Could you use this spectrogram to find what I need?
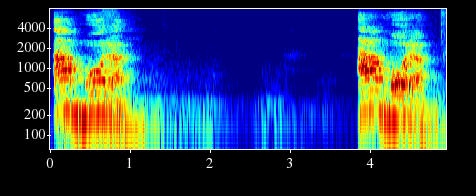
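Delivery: Amora with open A, drawn out slowly; slow open A word. Shown as a demonstration. Teacher repeating a student's word slowly. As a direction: stretch Amora, both A open. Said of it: "Ese es el sonido abierto".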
